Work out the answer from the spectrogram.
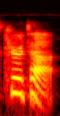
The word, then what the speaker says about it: Curtat: it's is it kertat it's kirta so like many things in french you don't pronounce the last letter you know i think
